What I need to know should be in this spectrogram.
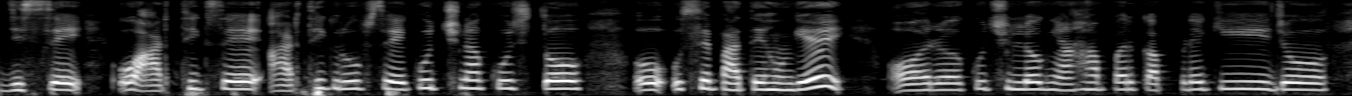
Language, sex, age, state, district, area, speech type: Hindi, female, 30-45, Rajasthan, Jodhpur, rural, spontaneous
